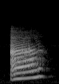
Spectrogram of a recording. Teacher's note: vokal yang diucapkan dengan bentuk bibir tidak bulat atau terbentang lebar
